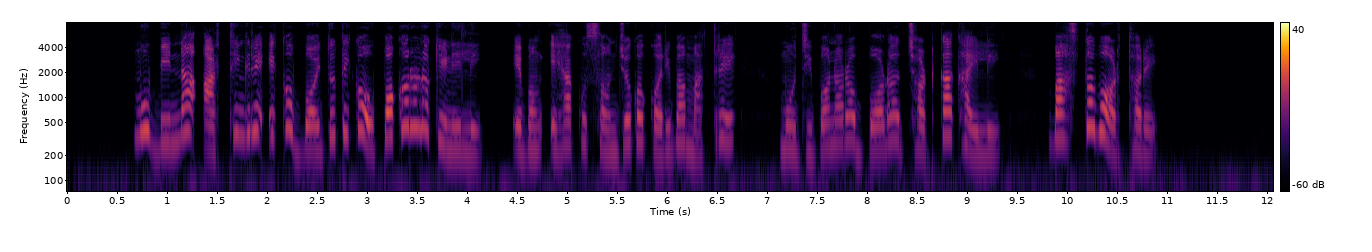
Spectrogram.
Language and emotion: Odia, fearful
